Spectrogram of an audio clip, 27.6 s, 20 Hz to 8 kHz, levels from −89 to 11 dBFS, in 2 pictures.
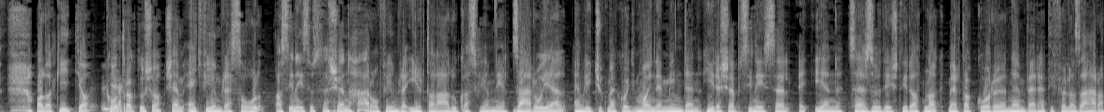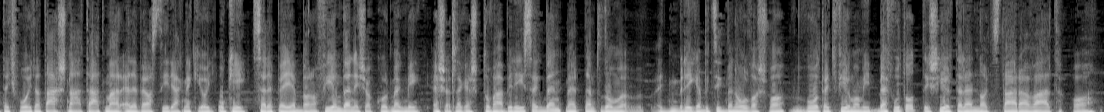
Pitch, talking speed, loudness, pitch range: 110 Hz, 160 wpm, -11 LUFS, 100-120 Hz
